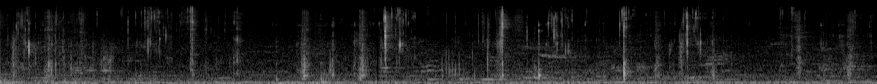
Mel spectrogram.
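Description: A person biting and chewing crispy fried catfish tail fins: irregular sharp crunches and crackles between quieter chewing.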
